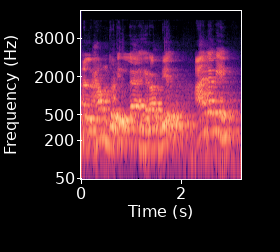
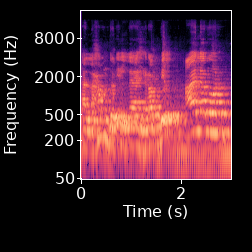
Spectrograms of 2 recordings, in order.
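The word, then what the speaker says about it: الحمد لله رب العالمين: Bagaimana kalau dengan alamun dibacanya kan seharusnya alhamdulillahi rabbil alamin. Ada orang yang membaca dengan kalimat alhamdulillahiabbil alamin.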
